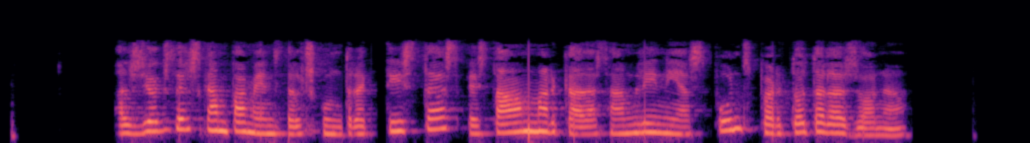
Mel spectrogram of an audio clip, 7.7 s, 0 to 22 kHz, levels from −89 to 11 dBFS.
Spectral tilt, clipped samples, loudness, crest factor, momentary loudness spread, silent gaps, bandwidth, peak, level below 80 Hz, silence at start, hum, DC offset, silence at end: -5 dB/octave; under 0.1%; -19 LUFS; 16 dB; 8 LU; 0.13-0.85 s, 2.84-2.89 s; 8 kHz; -4 dBFS; -56 dBFS; 0.1 s; none; under 0.1%; 0.9 s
